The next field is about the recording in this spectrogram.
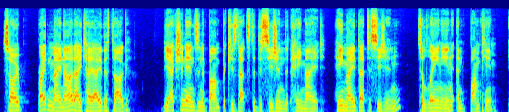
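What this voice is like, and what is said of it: Emotional, upset voice. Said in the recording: “you can probably hear it in my voice. I'm very emotional and I'm very upset”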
